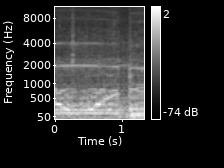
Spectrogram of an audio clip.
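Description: A 3D printer lays down its first layer, giving a steady low mechanical hum with faint stepper-motor whine and small clicks, fairly quiet and continuous.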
